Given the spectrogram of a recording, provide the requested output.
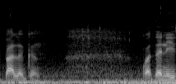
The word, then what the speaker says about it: Balogun: just told them how to pronounce my surname and I said balogun but then he said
